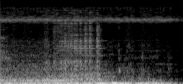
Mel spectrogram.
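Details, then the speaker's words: 2000 Ford Expedition 4.6 V8, roughly 30-40,000 miles, fine in neutral and reverse: dropped into drive, low rumble sags and fades to silence within about two seconds; stalls under load, cause not confirmed. "now put neutral idle's pretty good not too bad now as soon as I drop in gear it'll either surge or stall stalls start it back up"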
